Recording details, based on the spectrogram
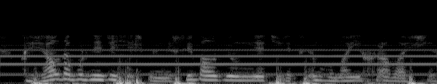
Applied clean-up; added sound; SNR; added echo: none; Wind instrument, woodwind instrument; 14 dB; none.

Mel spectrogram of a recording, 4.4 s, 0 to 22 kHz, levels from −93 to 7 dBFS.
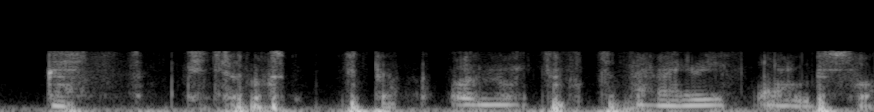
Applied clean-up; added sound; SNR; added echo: neural diffusion model UNIVERSE++.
